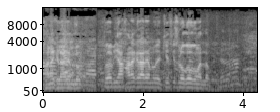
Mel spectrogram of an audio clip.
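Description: A man speaks loudly close by.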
